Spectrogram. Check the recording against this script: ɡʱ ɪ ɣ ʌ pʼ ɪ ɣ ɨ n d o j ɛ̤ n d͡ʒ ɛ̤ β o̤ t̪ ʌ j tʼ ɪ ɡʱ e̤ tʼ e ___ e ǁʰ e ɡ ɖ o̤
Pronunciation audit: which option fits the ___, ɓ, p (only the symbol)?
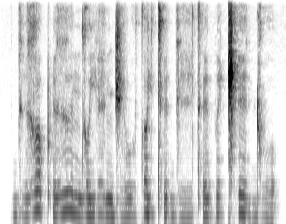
p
